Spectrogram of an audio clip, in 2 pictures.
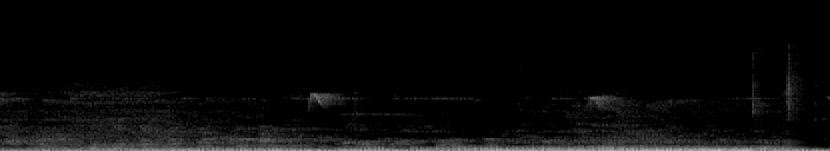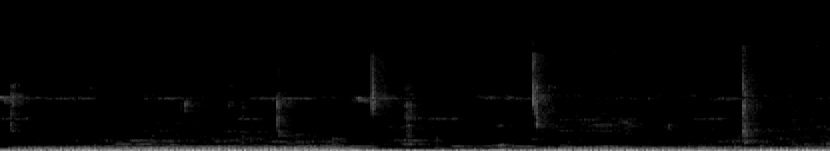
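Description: Mukbang eating sounds: chewing with sharp lip smacks and mouth clicks in the second half, from a mouthful of rice and jengkol eaten by hand. Under them runs a steady low hum.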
